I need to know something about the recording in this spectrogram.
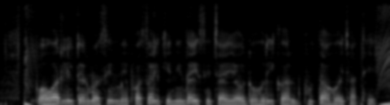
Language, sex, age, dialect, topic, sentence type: Chhattisgarhi, female, 25-30, Northern/Bhandar, agriculture, statement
